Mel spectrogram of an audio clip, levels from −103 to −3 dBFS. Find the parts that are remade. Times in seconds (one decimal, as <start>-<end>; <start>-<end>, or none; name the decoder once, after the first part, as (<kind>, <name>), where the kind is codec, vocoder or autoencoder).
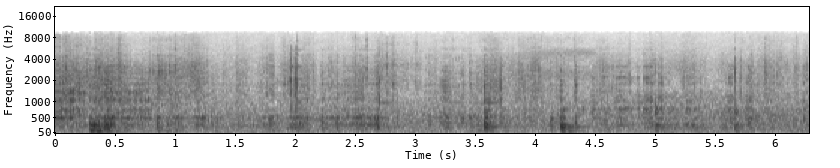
0.5-6.3 (vocoder, BigVGAN v2)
